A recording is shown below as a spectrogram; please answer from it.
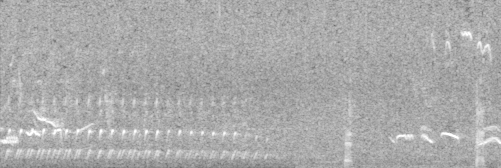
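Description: A monkey gives a rapid, high chattering trill, then a few short squeaky whistles.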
